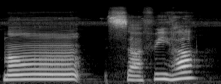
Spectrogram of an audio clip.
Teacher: سین حروف صفیریہ میں سے ہے یعنی سیٹی کی طرح آواز نکلنی چاہیے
